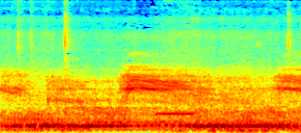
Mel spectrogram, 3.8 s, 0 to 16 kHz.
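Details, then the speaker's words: Honda Beat FI (2016–2019) CVT, rear wheel spun without engine running: steady low drone with a thin high whine in short bursts once the secondary pulley is fitted; the cause is a worn inner pulley bearing, the pulley itself is fine. "Ya, suara rengekan itu muncul. Oke, sebenarnya apa yang menyebabkan suara itu? Mari kita analisis langsung, teman-teman. Perhatikan katrol sekunder di sini; Saya rasa kondisinya masih bagus. Ternyata, kerusakannya terletak pada bantalan bagian dalam ini."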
